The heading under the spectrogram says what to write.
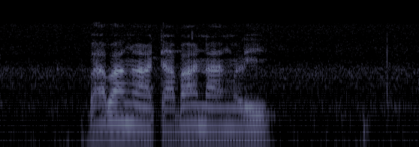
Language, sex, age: Southern Sotho, male, 24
